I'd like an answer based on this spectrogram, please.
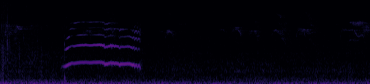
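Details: Affectionate tabby street cat on a bench, a community cat met outdoors, lets out a shrill, strongly husky meow lasting about a second, steady then slightly falling, followed by quiet outdoor ambience with faint distant chirps.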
